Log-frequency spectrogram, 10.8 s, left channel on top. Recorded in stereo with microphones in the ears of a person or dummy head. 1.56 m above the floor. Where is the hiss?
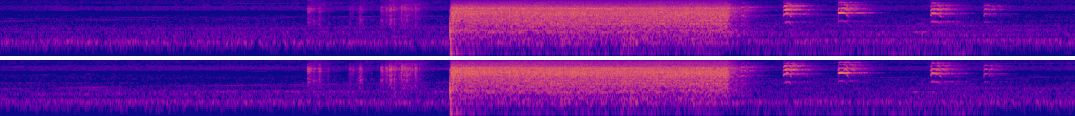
5° right (ahead or behind), 1.9 m.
